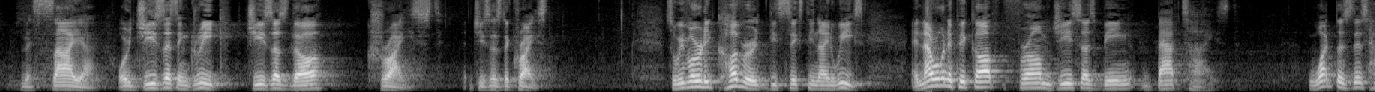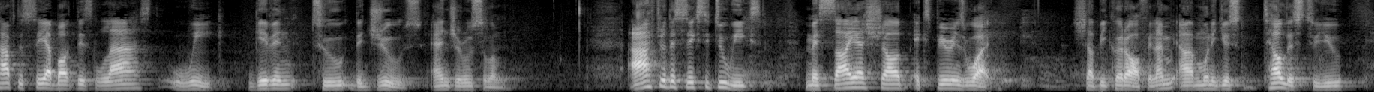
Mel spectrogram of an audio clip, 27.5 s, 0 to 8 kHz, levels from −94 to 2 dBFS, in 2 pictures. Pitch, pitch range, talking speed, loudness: 130 Hz, 115-165 Hz, 145 wpm, -21 LUFS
